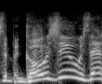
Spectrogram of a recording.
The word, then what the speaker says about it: Gozu: And how how do I pronounce the Gozu? Is that how you say it exactly? Yeah. Yeah, Gozu. Yeah, you got it. Gozu, man, and it's got that trippy I love the fuzz.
